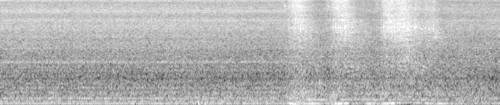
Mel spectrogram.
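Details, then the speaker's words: Toyota Hilux petrol engine just after removing, cleaning and flow-testing the fuel injectors: steady, even low idle with no misfire stumble or ticking, a couple of brief louder swells; runs smoothly. "all right sweet she runs"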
